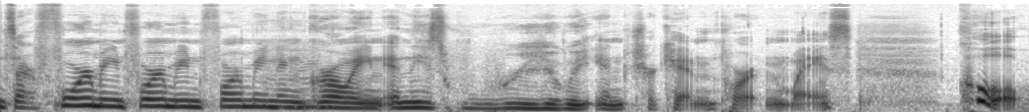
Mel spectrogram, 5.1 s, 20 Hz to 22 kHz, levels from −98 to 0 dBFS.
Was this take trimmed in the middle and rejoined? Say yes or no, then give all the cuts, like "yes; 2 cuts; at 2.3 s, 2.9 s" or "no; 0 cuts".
no; 0 cuts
